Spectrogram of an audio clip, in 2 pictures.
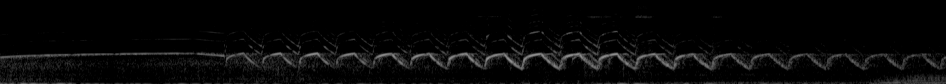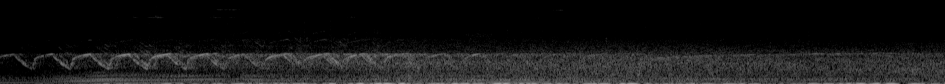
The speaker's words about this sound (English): So we have a siren coming. Just hang on here. Uh, I'm gonna have to cover my ears here.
